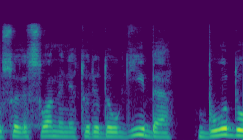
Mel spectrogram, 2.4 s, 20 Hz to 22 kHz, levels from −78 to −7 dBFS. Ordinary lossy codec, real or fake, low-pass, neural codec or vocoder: AAC, 48 kbps; real; 10.8 kHz; none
